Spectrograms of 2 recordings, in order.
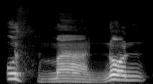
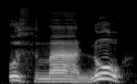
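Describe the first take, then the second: First: The word ends with an added n sound. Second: The word ends in a vowel, no final n. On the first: The speaker calls it wrong. "tidak boleh Uthmanun" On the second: The speaker calls it right. "cara bacanya harus Uthmanu"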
